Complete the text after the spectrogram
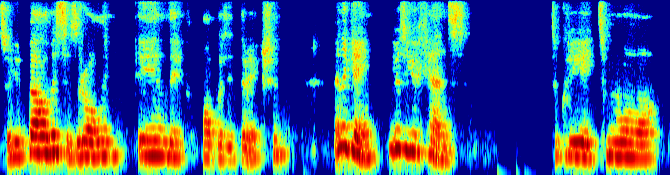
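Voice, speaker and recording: A woman with a non-native accent speaks very slowly in a calm tone, her dark, mellow voice somewhat breathy, fairly high-pitched and showing ordinary pitch variation. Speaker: movement teacher. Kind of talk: guided movement instruction. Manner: slow, calm.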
